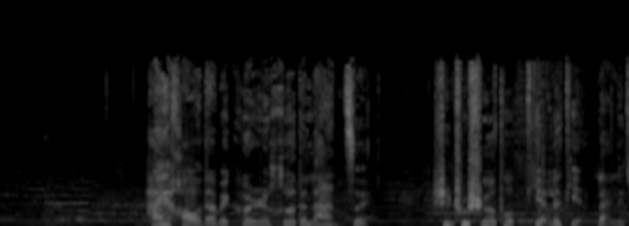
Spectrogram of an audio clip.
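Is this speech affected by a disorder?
No.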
